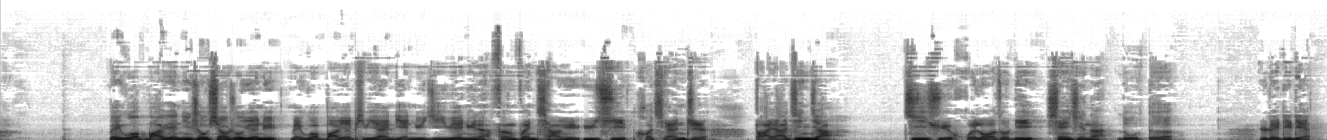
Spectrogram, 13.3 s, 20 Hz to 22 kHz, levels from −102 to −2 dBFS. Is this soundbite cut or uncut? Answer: uncut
